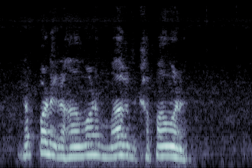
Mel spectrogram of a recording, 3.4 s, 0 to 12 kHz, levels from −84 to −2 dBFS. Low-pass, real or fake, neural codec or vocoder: 10.8 kHz; real; none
